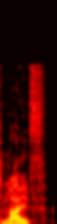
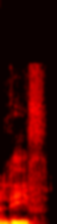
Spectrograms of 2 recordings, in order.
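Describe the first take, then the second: First: The name has the vowel of 'life'. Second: The name has the vowel of 'leaf'. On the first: This is the original Nordic way to say it. The speaker calls it right. "if you're saying it correctly, it's Life" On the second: This is how an American would say it. The speaker calls it wrong. "if you're uh, American, it's probably Leaf"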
